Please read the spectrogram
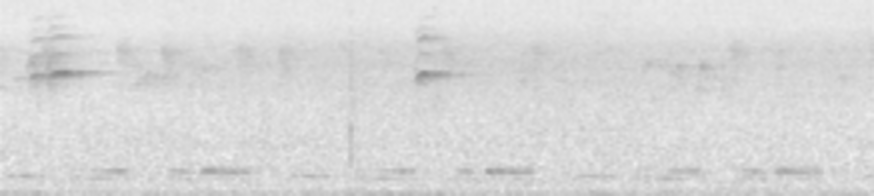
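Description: Faint outdoor ambience with birds: a few short, high chirps and a low call repeated about twice a second, over a soft steady rumble.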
